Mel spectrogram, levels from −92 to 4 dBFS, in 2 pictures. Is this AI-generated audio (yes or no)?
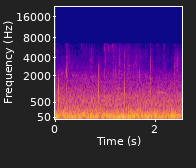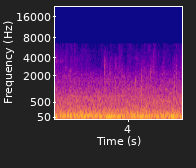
yes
